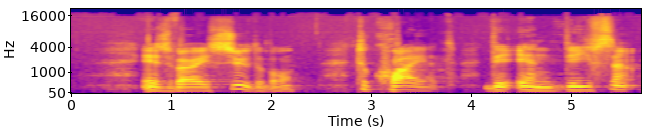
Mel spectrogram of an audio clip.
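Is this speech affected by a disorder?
Yes: ALS; under neurologist care.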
